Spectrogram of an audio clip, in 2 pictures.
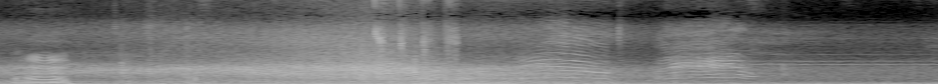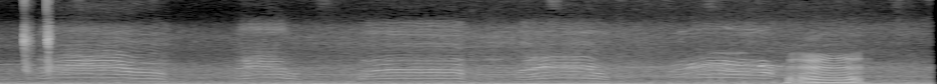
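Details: Stray cat hissing while asking for food: a breathy, noisy hiss early on, then a long series of arched, wavering meows repeated about once per second, ending with a deeper, louder meow.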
